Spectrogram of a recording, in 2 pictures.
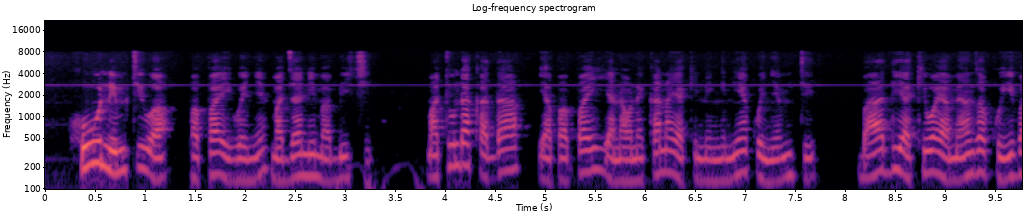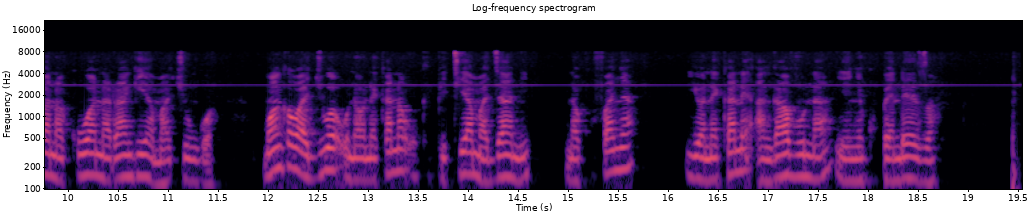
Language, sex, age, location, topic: Swahili, male, 25-35, Nairobi, health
